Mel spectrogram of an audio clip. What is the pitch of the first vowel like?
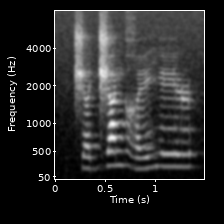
low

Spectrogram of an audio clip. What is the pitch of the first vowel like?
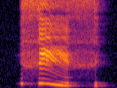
falling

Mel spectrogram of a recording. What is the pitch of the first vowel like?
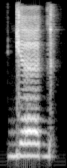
low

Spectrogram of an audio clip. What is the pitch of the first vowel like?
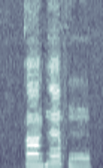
low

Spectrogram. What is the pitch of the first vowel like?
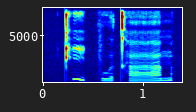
falling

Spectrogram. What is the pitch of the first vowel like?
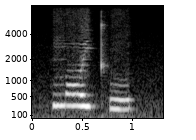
high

